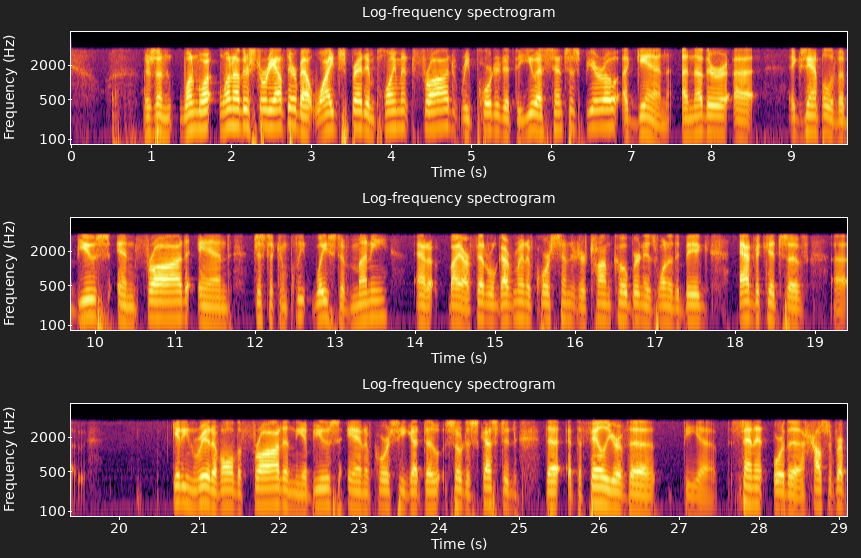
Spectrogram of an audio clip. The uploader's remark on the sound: we'll allow time for your phone calls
